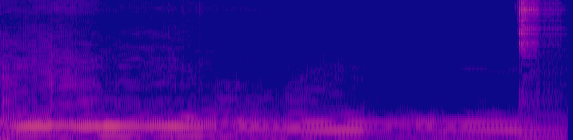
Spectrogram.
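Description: Faint electronic background music with long held notes that step down in pitch about two seconds in, over a steady hum. A short burst of noise comes near the end.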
